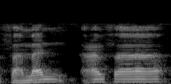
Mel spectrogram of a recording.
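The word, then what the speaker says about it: فَمَنْ عَفَا: Jadi dibacanya faman afa, ya, faman afa wa aslaha, faman afa, ya. Jadi tidak dibaca dengung, ya, tapi dibaca jelas karena nun mati menghadapi huruf idhar.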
